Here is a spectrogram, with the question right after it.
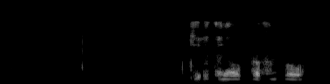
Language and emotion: Russian, neutral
